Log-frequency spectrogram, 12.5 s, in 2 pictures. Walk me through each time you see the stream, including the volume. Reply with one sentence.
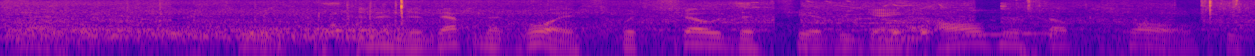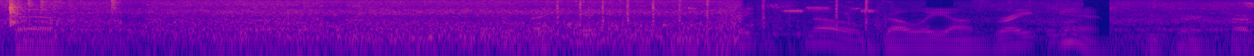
You can hear the stream from 0.0 to 10.0 s, getting quieter then louder.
